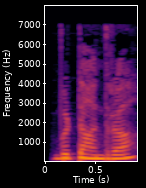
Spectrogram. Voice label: "watandra", Punjabi; ਵਟਾਂਦਰਾ

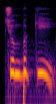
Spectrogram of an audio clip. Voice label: "chumbaki", Punjabi; ਚੁੰਬਕੀ

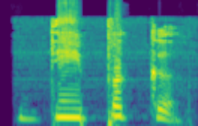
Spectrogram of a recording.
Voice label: "deepak", Punjabi; ਦੀਪਕ

